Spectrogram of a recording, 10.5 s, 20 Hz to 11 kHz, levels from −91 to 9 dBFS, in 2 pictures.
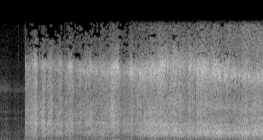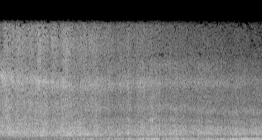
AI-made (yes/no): no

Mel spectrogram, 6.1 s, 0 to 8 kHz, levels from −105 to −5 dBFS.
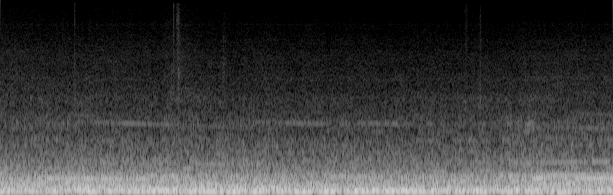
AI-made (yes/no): yes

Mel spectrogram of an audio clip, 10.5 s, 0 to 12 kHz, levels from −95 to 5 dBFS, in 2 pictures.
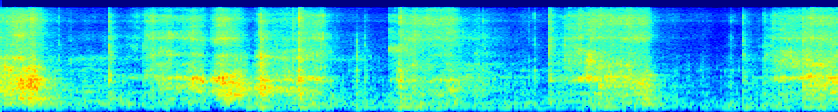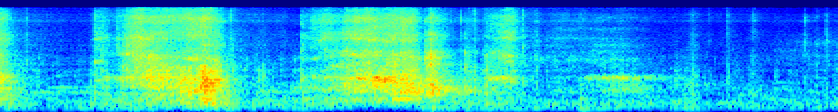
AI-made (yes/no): yes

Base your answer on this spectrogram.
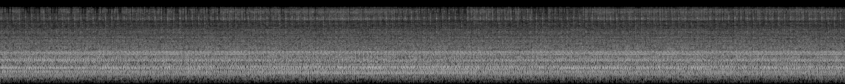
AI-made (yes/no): yes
